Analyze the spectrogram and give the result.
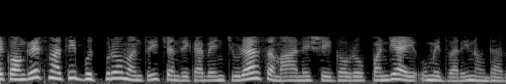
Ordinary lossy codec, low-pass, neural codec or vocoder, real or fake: none; 3.6 kHz; none; real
